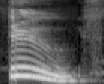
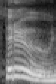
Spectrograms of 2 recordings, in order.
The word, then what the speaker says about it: through: O GH do final é mudo e through é fechadinho. Lembra só de começar fa-fa-fa com a linguinha lá na ponta dos dentes da frente. Through, ok? Então, and I'm soaking through and through.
